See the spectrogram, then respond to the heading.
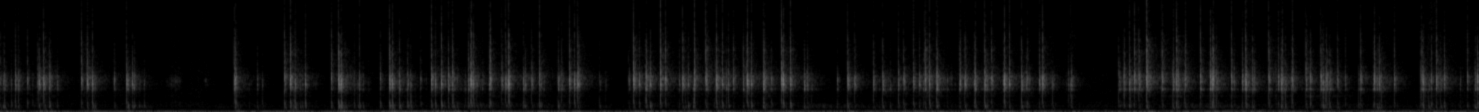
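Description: Long nails of both hands scratch and tap on the top and upper sides of a hollow plastic moon lamp sphere with a textured surface. Dense, rapid, bright clicks and scratchy rustles come in bursts with brief pauses, each tap short and dry, with a strong high presence and almost no low end.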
